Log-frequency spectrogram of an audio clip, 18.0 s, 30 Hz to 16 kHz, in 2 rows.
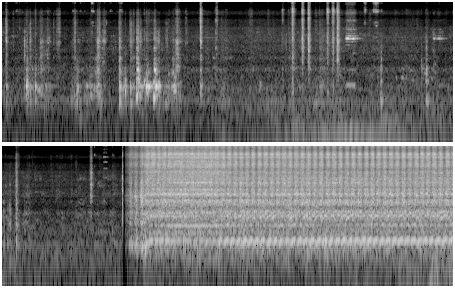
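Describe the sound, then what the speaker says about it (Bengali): An electric kitchen mixer grinds about 25 grams of chopped ginger and four green chillies, starting after scattered clinks and handling sounds and then whirring loudly and steadily to the end. "আমি দিলাম এখানে মিক্সিতে 25 গ্রামের মতন আদা কুচি আর 4টে কাঁচা লঙ্কা।"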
